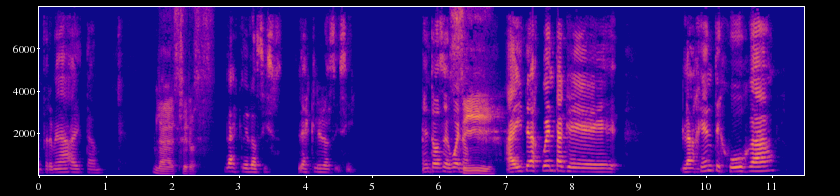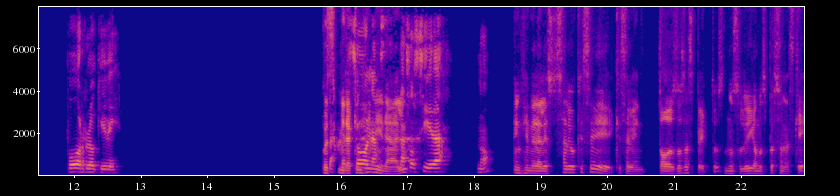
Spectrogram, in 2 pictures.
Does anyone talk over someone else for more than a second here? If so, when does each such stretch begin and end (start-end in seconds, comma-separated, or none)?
15.8-17.1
